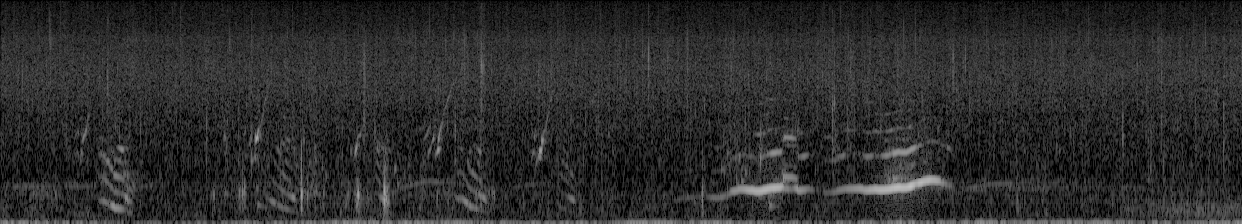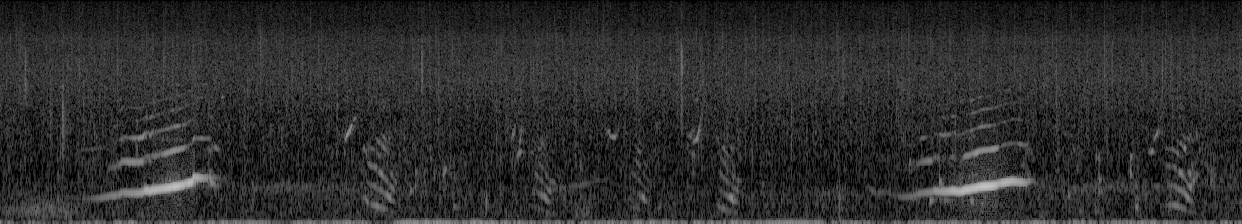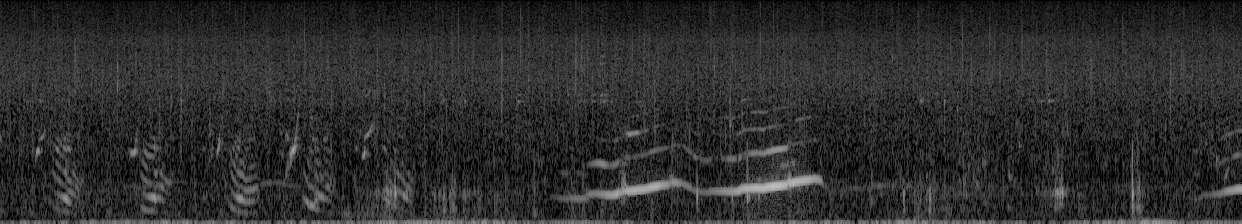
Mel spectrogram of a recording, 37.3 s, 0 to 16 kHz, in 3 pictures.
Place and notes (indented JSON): {
  "title": "humpback whales, boucan canot, ile de la reunion",
  "date": "2010-09-02 19:30:00",
  "description": "enregistré avec un hydrophone DPA lors du tournage SIGNATURE",
  "latitude": "-21.02",
  "longitude": "55.21",
  "timezone": "Indian/Reunion"
}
